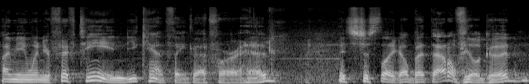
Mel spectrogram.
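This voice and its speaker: With noticeable background noise around him, a man of medium pitch speaks with very wide pitch swings while keeping his loudness very even. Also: moderate pace. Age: 50s. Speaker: podcast host. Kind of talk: solo monologue; casual chat. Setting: in a home kitchen.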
